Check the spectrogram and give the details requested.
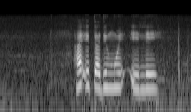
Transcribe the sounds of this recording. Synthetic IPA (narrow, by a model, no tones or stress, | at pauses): haʔɪtʼadiŋ̩wɛɪlɪ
